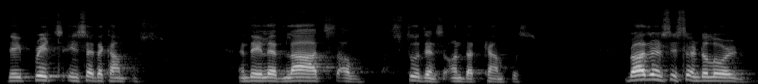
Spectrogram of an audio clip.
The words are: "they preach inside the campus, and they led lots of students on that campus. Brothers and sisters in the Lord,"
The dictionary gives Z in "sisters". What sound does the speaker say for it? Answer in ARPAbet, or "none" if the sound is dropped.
none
